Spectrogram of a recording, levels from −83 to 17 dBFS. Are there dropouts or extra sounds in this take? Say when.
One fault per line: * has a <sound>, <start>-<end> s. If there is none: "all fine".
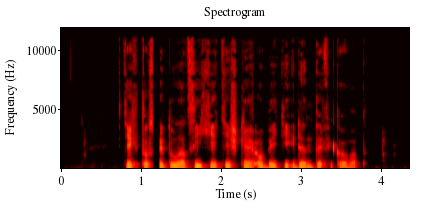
* has a dropout, 1.2-1.2 s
